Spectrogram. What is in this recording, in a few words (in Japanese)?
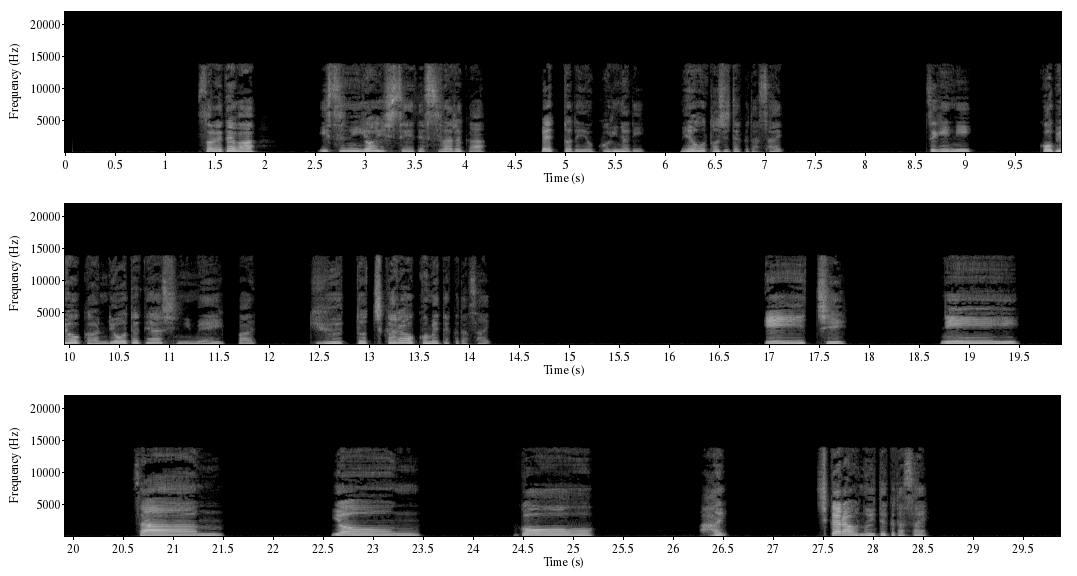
自律訓練法 ガイド音源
